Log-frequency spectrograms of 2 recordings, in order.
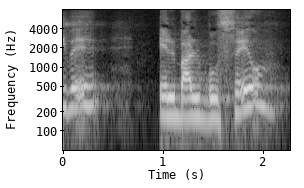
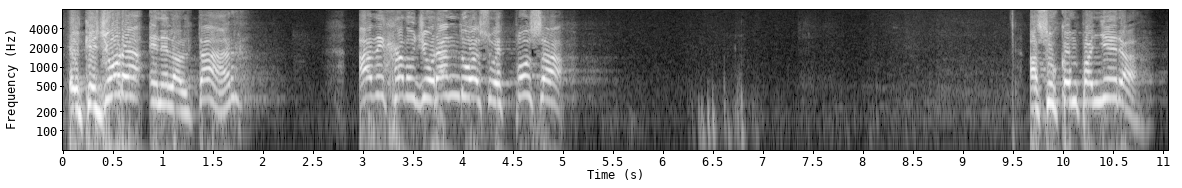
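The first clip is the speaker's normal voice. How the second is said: much louder, higher, full-force denunciation; preaching shout; 8 semitones higher, 12 dB louder than usual. Real, not acted. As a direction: thunder it from the pulpit. Preacher denouncing the weeping worshipper. (grito de predicador, mucho más fuerte y agudo)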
